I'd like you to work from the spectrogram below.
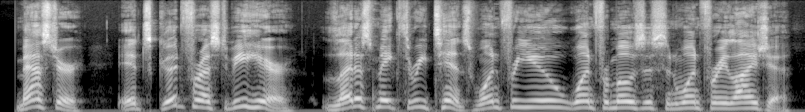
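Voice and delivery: high-pitched, eager disciple; eager Peter. A narrator's reading. Peter to his Master at the transfiguration, high and eager.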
